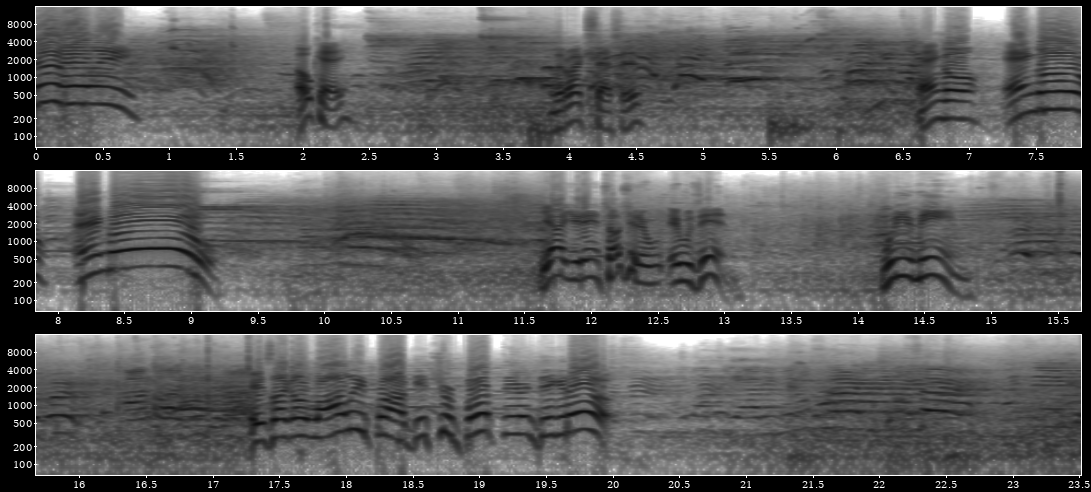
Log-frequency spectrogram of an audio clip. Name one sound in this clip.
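Young women shout and cheer loudly in a large echoing hall.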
